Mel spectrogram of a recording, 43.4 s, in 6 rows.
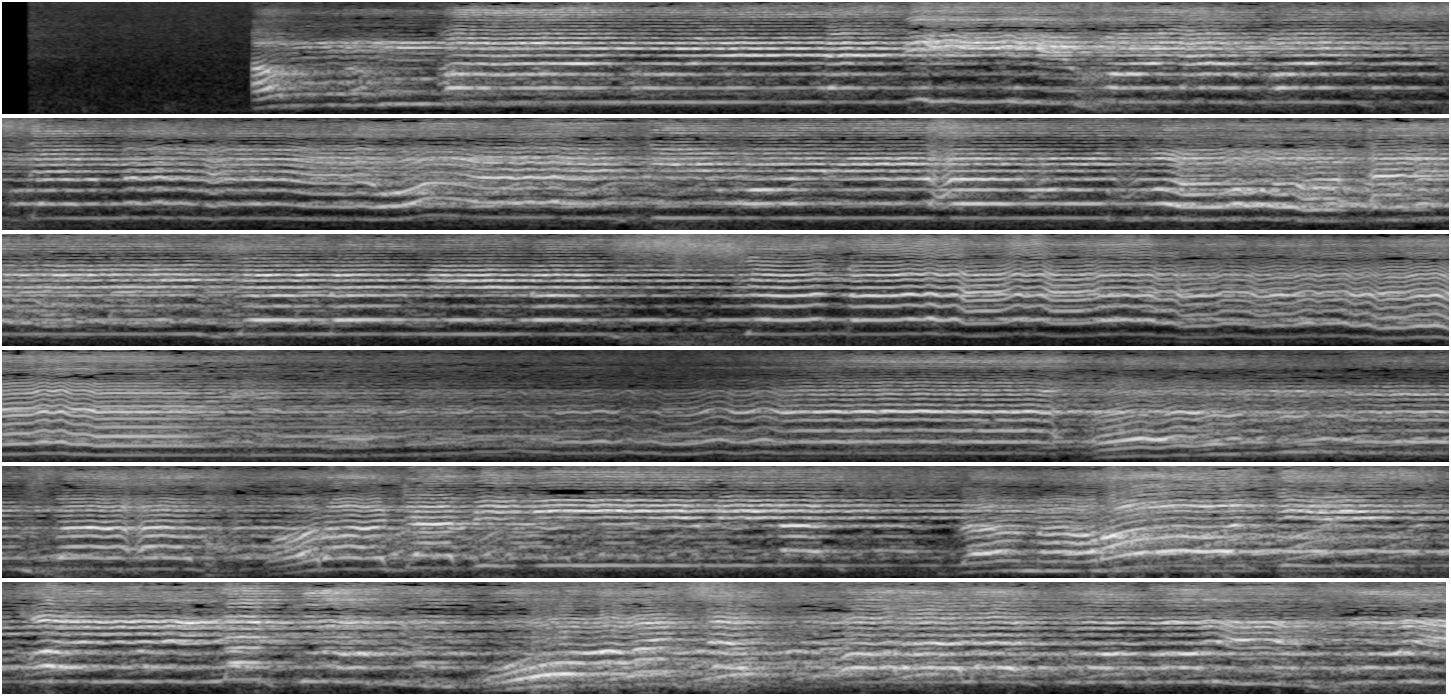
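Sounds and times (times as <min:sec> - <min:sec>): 
Quran recitation: 0:01.2 - 0:43.3.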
